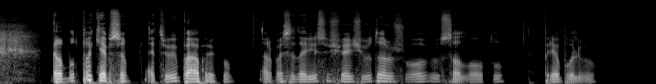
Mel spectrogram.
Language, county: Lithuanian, Tauragė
